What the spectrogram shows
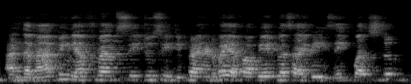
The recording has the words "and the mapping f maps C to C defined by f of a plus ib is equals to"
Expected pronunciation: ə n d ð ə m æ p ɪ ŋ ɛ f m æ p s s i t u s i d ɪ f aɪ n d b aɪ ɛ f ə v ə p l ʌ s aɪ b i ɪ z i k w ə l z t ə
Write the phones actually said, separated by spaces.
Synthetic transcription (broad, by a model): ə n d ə m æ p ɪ ŋ ɛ f m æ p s s i t u s i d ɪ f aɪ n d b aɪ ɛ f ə f ə b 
